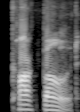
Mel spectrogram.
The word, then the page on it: cockboat: American English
